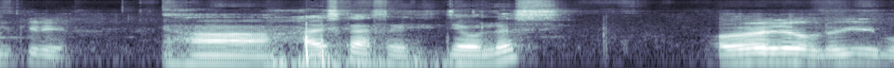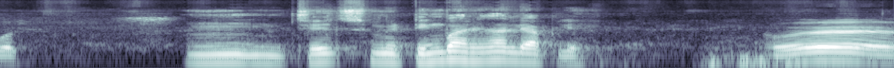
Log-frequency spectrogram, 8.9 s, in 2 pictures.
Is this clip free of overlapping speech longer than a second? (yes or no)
yes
